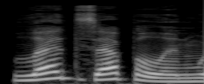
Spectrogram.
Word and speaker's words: Led Zeppelin: Page, seizing on the phrase, replaced balloon with Zeppelin and dropped the A from lead to avoid pronunciation confusion. Thus, Led Zeppelin was born, a name that perfectly captured the band's heavy, soaring sound.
